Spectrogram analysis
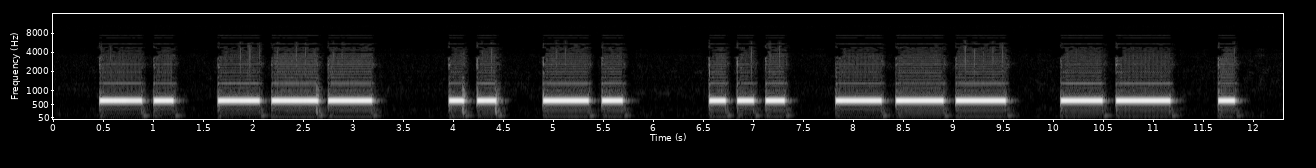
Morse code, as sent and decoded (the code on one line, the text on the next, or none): -. --- / .. -. / ... --- -- .
NO IN SOME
